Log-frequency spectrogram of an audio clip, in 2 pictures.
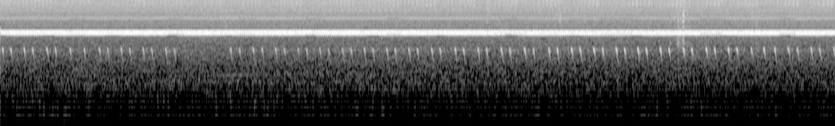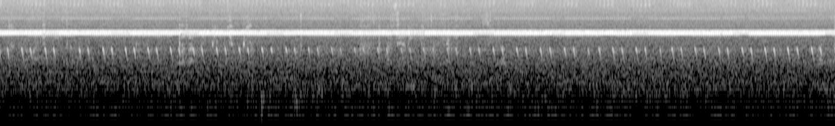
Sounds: Wild animals, Insect, Cricket, Animal

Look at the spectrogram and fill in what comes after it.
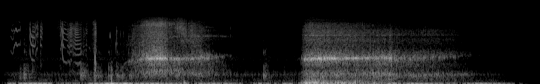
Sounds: Breathing, Respiratory sounds

